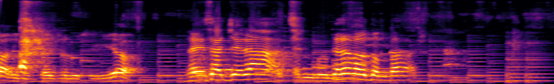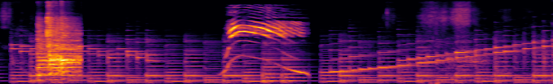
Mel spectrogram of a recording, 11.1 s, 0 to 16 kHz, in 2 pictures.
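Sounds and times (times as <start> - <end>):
keyboard-like background music: 0.0 - 11.0.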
